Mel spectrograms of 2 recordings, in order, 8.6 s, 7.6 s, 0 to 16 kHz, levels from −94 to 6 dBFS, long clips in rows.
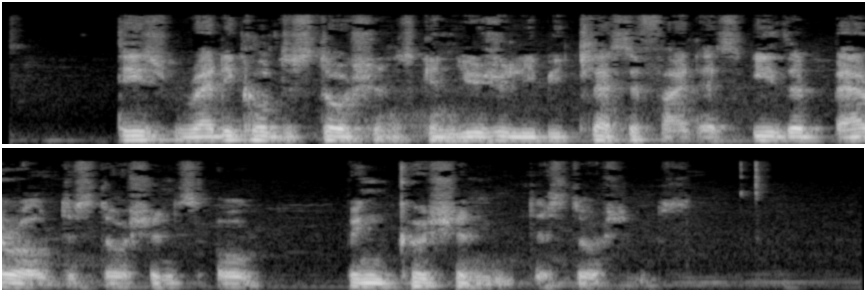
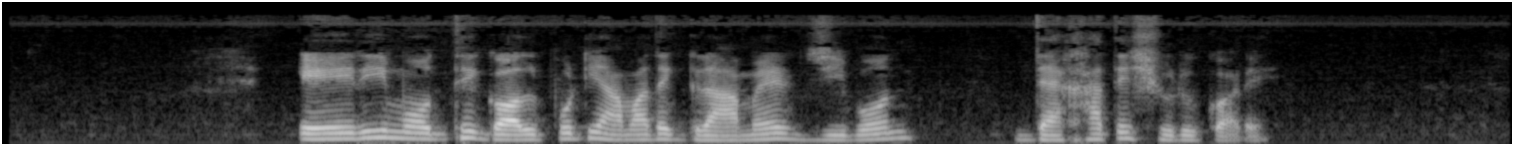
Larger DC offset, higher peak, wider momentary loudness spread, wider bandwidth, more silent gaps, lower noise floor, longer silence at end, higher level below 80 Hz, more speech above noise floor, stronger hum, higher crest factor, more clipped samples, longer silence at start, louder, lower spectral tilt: neither; about the same, -2 dBFS vs 0 dBFS; about the same, 11 LU vs 13 LU; about the same, 11.5 kHz vs 11.5 kHz; neither; second, -57 dBFS vs -63 dBFS; second, 0.9 s vs 1.25 s; first, -44 dBFS vs -58 dBFS; about the same, 39 dB vs 42 dB; neither; about the same, 18 dB vs 22 dB; neither; second, 0.6 s vs 1.5 s; first, -18 LUFS vs -21 LUFS; about the same, -6 dB/octave vs -6.5 dB/octave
